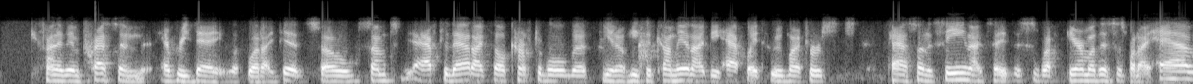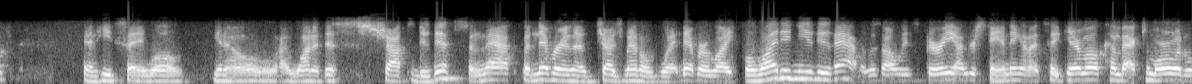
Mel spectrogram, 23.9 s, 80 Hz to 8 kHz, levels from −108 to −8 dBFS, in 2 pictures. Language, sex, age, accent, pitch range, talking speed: English, male, 50-69, American, 160-200 Hz, 220 wpm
